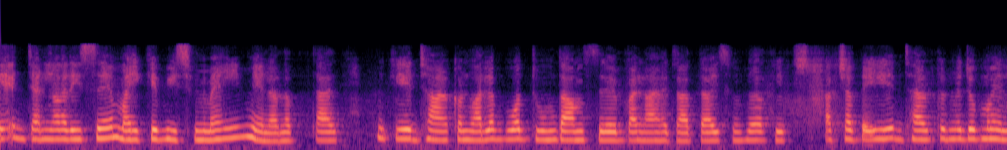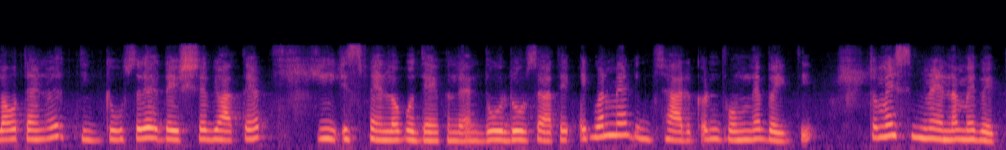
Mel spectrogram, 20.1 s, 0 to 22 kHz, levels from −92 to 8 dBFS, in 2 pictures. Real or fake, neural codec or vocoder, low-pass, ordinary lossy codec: fake; codec, 16 kHz in and 24 kHz out, 0.6 kbps, FocalCodec, streaming, 4096 codes; 7.2 kHz; none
